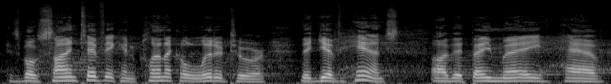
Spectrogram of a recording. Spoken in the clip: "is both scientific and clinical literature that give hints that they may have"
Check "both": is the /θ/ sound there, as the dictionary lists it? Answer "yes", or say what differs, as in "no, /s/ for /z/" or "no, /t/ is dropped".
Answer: yes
